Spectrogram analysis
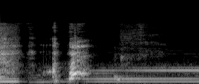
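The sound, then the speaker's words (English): A dog lets out two quick, sharp barks in close succession, moderately loud, over a steady low background hum, with no one speaking. “This is perfect timing right when we're doing this. But anyway, so what is... Dog hasn't dug them up yet.”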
